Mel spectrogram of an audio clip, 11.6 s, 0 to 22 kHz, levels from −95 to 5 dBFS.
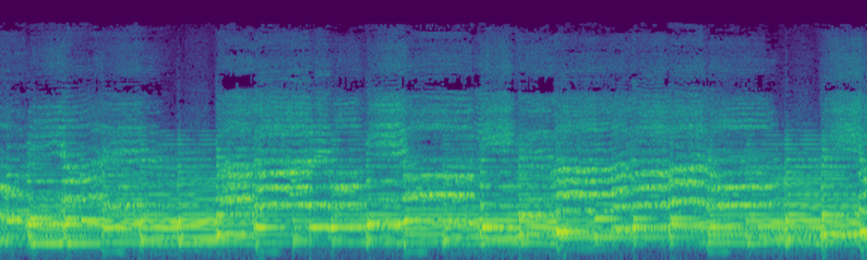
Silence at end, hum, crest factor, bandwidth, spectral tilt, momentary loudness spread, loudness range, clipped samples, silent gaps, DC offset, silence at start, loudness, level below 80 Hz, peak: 0 s; none; 12 dB; 14 kHz; -6 dB/octave; 2 LU; 1 LU; under 0.1%; none; under 0.1%; 0 s; -14 LUFS; -58 dBFS; 0 dBFS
